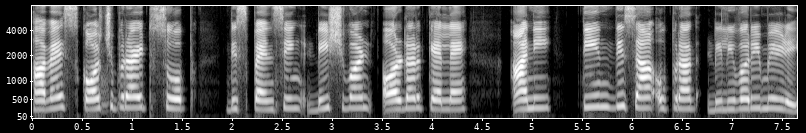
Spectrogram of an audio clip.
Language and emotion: Goan Konkani, neutral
